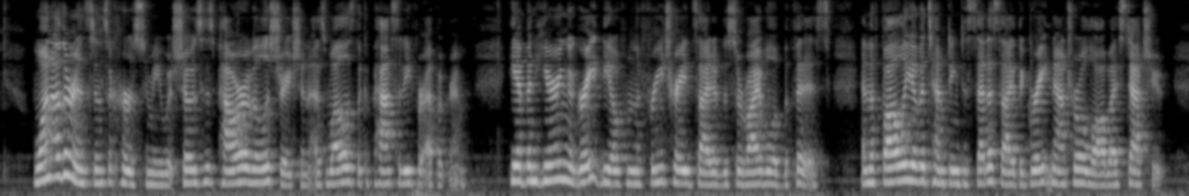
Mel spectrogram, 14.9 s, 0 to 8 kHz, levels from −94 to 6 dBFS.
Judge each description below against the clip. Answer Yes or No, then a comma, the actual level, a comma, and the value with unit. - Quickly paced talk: Yes, fast, 210 wpm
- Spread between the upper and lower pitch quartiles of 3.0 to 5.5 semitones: No, narrow, 2.4 semitones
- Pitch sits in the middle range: No, high, 200 Hz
